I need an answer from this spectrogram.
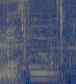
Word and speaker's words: Bissell: It's a cheap Bissell. Is that how you say it? Yeah. Bissell.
